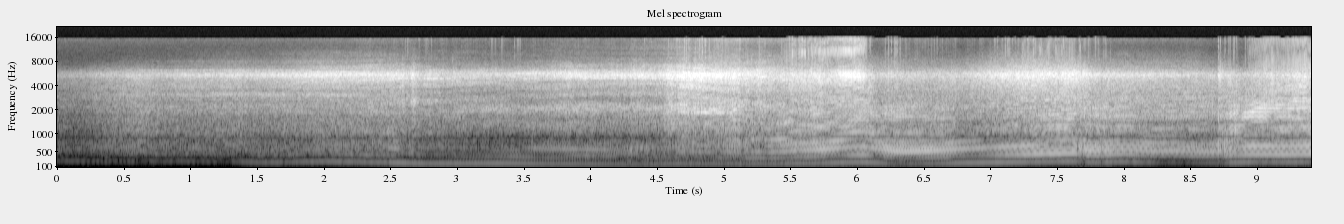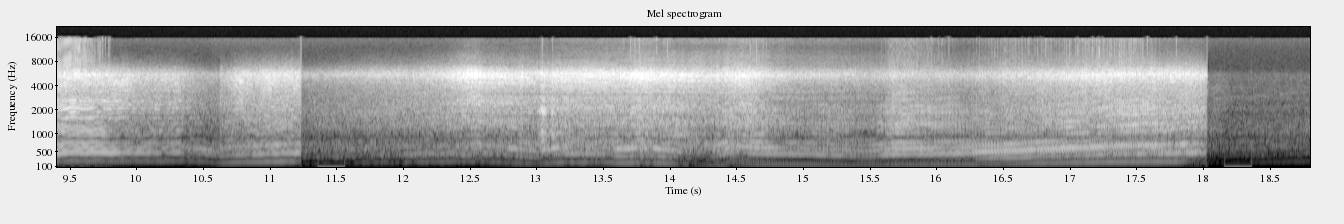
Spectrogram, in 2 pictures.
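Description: Rally car engines revving hard through a mountain stage, the engine note repeatedly falling and rising as the cars brake, change gear and accelerate. The sound builds from quiet at the start, jumps abruptly to another car about eleven seconds in, and cuts off sharply near the end.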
